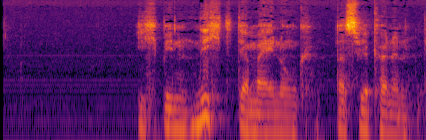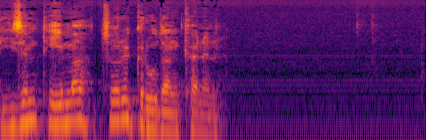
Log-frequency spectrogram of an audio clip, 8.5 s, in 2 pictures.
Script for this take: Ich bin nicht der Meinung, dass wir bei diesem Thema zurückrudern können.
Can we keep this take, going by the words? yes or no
no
